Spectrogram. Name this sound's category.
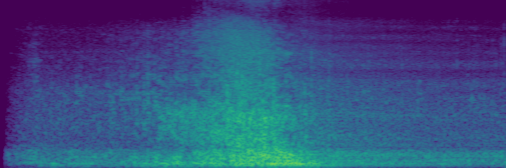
Sound effects > Vehicles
